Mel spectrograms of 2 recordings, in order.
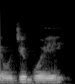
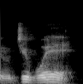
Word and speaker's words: Ojibwe: So using the current orthography, we would spell Ojibway, and we're mispronouncing it when we say Ojibway. We should say Ojibwe, O-J-I-B-W-E, Ojibwe.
